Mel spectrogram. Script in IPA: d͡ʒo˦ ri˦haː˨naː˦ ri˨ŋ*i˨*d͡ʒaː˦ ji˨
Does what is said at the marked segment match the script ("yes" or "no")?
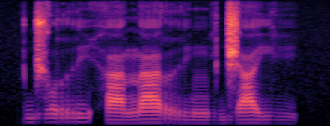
yes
